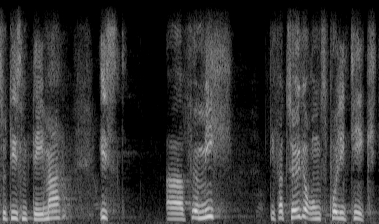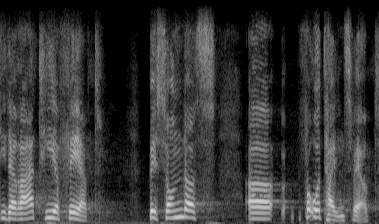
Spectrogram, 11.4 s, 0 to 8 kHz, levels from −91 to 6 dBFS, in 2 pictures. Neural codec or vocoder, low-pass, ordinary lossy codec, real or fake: none; 7.2 kHz; Opus, 24 kbps; real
